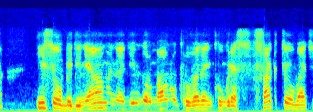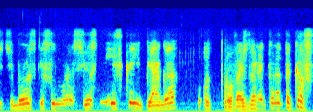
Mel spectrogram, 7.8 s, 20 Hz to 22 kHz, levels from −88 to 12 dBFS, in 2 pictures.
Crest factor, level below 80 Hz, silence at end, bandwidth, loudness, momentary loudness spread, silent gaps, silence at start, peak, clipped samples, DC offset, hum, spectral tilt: 14 dB; -44 dBFS; 0 s; 8 kHz; -14 LUFS; 5 LU; none; 0 s; 0 dBFS; under 0.1%; 3%; none; -5 dB/octave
